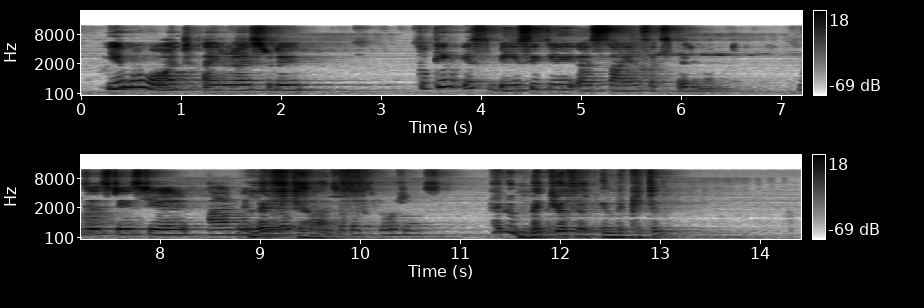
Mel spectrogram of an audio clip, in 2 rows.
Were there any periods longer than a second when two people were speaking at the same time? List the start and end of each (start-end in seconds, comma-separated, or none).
8.8-10.1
